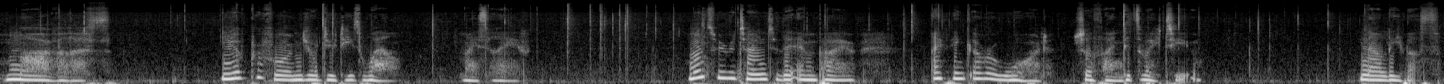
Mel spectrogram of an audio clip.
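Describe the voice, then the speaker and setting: An imperious lamia empress, acted by a woman, for a romantic fantasy audio roleplay. She speaks slowly and formally, with a breathy, mellow voice that often sinks toward a whisper. Her manner is commanding and seductive. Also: mid-range voice, expressive, poor audio. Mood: regal, commanding. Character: imperious, amorous lamia empress, half-serpent ruler.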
